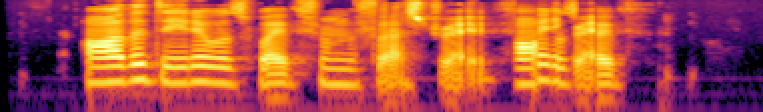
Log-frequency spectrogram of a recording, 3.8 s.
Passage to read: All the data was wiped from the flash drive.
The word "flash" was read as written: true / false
true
